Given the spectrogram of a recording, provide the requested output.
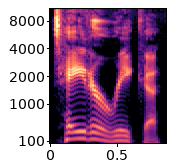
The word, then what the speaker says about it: Tatarica: It's Tatarica as it's spelled.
